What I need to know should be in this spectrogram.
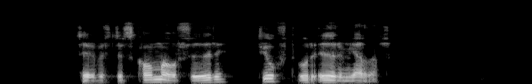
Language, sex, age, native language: Icelandic, male, 30-39, Icelandic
